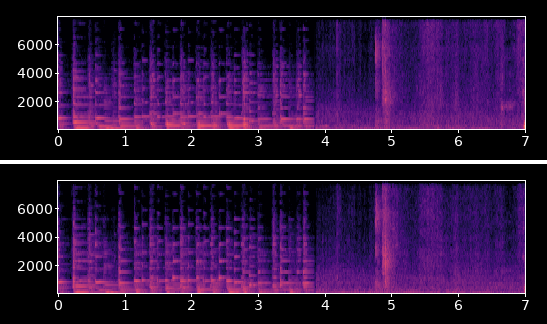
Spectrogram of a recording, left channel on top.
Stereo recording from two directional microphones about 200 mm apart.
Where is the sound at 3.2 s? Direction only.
Centre (ahead or behind).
